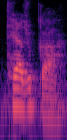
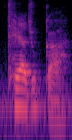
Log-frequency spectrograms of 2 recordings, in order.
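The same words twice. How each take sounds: Both takes have the same delivery.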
